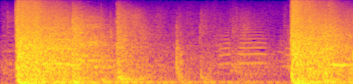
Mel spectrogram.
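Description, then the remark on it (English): Two loud gunshots from a gun a woman aims at a man ring out about a second and a half apart, each a sharp, booming blast followed by a rumbling, fading tail. No one speaks. “She aims a gun at Fred.”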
